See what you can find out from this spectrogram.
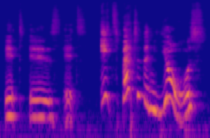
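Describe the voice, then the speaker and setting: Woman doing a shrill, smug young braggart. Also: huge pitch swings, slow, a bit bright, full character voice. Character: smug, boastful young mortal weaver woman, taunting. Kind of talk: dramatised storybook reading.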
